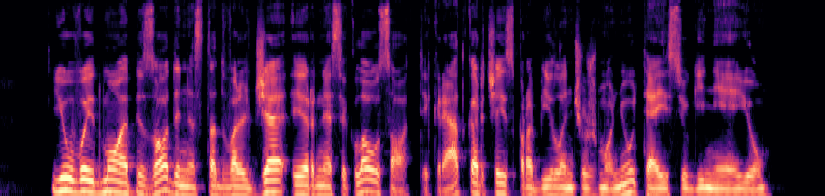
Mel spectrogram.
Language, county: Lithuanian, Šiauliai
